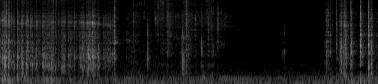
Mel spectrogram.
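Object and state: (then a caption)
Dry bar soap being scraped. A solid, hand-sized bar of dry beige soap is scraped lengthwise with a black utility blade, peeling off crunchy curls. Bright, dense scraping crackles fill the first second and a half, then give way to sparser crisp ticks and a quieter lull before a final cluster of sharp crunches near the end.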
